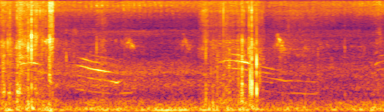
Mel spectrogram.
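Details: Stray cats Nana and Gosik, having come out a long way to greet someone, give several short falling meows in quick succession, with a person's voice and footsteps close by outdoors.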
